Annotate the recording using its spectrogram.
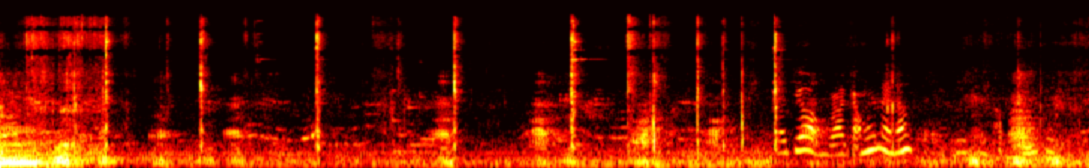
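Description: A machete chops at bamboo stalks with sharp knocks.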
